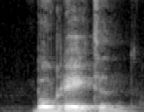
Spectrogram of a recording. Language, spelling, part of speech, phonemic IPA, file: Dutch, boleten, noun, /boˈletə(n)/, Nl-boleten.ogg
- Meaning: plural of boleet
